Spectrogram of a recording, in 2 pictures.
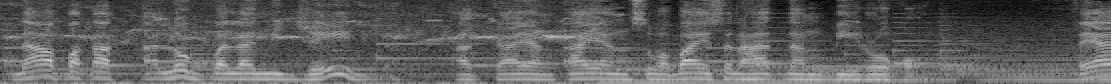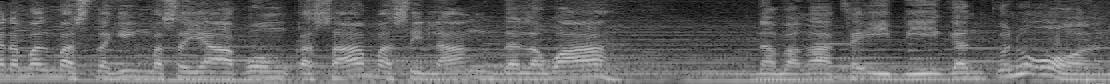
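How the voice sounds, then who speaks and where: A man with a Filipino accent narrating a scripted first-person love story as a radio drama narrator. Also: fairly high pitch. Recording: loud music behind the voice.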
